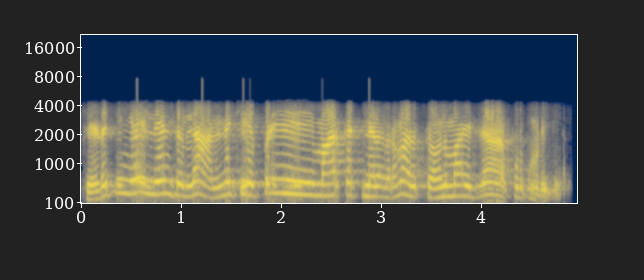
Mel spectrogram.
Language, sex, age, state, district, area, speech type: Tamil, female, 60+, Tamil Nadu, Erode, rural, conversation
